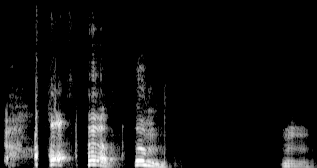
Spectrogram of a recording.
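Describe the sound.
Throat clearing: a quick run of rough, voiced rasps with short breaks between them, then silence and one more short, rough sound.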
